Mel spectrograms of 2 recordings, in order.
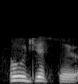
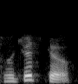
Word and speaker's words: Hojutsu: How do you pronounce that exactly? Hojutsu. Hojutsu. Okay, so let me make sure I say it right. And somehow or the other, you became the Soke, the founder of Hojutsu.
